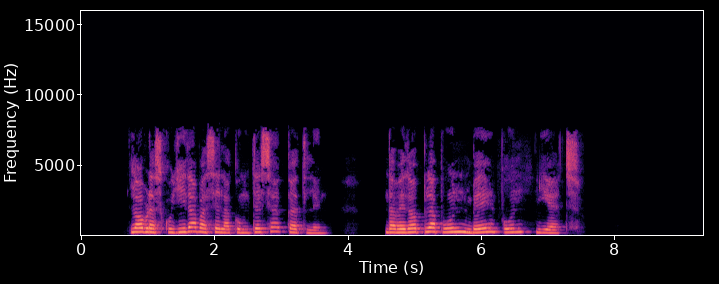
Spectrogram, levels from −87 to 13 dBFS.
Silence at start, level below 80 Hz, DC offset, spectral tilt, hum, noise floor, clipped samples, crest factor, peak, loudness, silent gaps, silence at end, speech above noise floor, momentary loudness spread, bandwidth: 0.75 s; -62 dBFS; under 0.1%; -4 dB/octave; none; -63 dBFS; under 0.1%; 16 dB; -2 dBFS; -15 LUFS; 4.25-4.49 s; 1.9 s; 48 dB; 12 LU; 8 kHz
